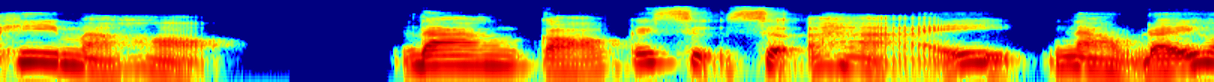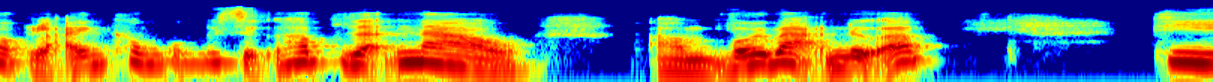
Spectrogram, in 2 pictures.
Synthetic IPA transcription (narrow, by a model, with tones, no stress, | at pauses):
xi˧maː˨˩ɦɔ̰˧˨ | ɗaː˧ŋkɔ˨˦kaː˨˦jsɨ̰˧˨sə̰ː˧˨ɦa̰ː˧˥˩jnaː˨˩wɗə˨˦jhwa˨˩klaː˨˩ʔa˧jŋ̟xə˧wŋ͡mkɔ˨˦kaː˨˦jsɨ̰˧˨ɦə˦˥p̚zə̰˧˥nːaː˨˩w | ʔəː˨˩mvəː˨˦jɓa̰ː˧˨nːɨ̰˧˥ə | t̪ʰi˨˩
